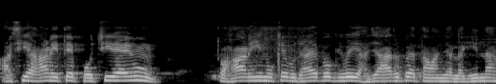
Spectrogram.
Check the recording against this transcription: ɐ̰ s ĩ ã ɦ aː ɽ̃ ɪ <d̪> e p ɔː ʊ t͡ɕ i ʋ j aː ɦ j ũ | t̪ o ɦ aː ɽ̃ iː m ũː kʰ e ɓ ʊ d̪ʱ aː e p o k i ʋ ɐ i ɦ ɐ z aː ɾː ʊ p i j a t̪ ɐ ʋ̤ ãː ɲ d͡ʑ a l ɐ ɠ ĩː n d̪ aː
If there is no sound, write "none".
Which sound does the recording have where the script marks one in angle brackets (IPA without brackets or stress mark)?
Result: t̪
